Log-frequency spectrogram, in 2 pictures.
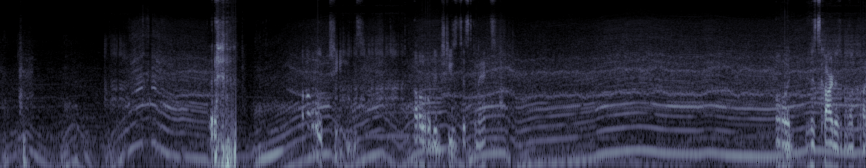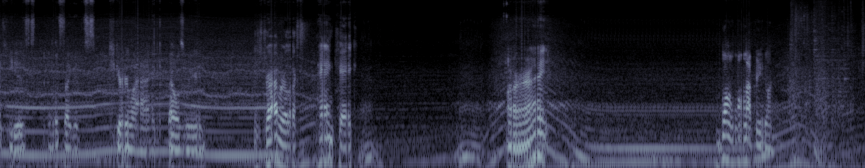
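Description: A racing car engine revs and whines up and down.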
